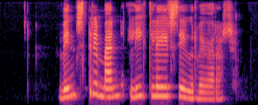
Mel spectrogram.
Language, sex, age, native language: Icelandic, female, 30-39, Icelandic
